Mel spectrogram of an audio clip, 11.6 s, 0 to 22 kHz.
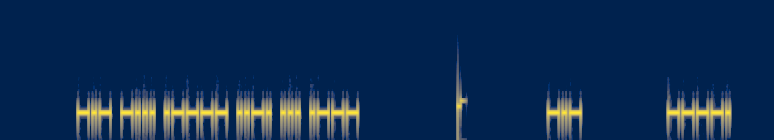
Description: Morse code, heard as a keyed tone, about 21 wpm, spaced as for 15 wpm, 700 Hz. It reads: KB1FSJ K9
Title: USA Call Signs - 8x Character Spacing - 22wpm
